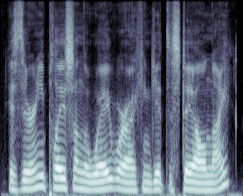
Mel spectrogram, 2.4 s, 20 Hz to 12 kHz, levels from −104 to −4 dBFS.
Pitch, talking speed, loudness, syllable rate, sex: 145 Hz, 370 wpm, -15 LUFS, 8.8 syllables/s, male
